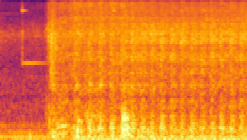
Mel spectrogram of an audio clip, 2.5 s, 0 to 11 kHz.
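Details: 2001 Hyundai Santa Fe, cranks but won't start: the starter spins the engine briskly and evenly for two seconds without a catch. The scan tool RPM reading doesn't move while cranking; the crankshaft position sensor has failed, with a melted wire found.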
